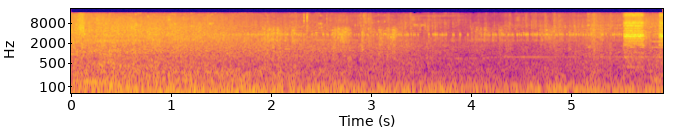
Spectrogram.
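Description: Explosions boom in quick succession.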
